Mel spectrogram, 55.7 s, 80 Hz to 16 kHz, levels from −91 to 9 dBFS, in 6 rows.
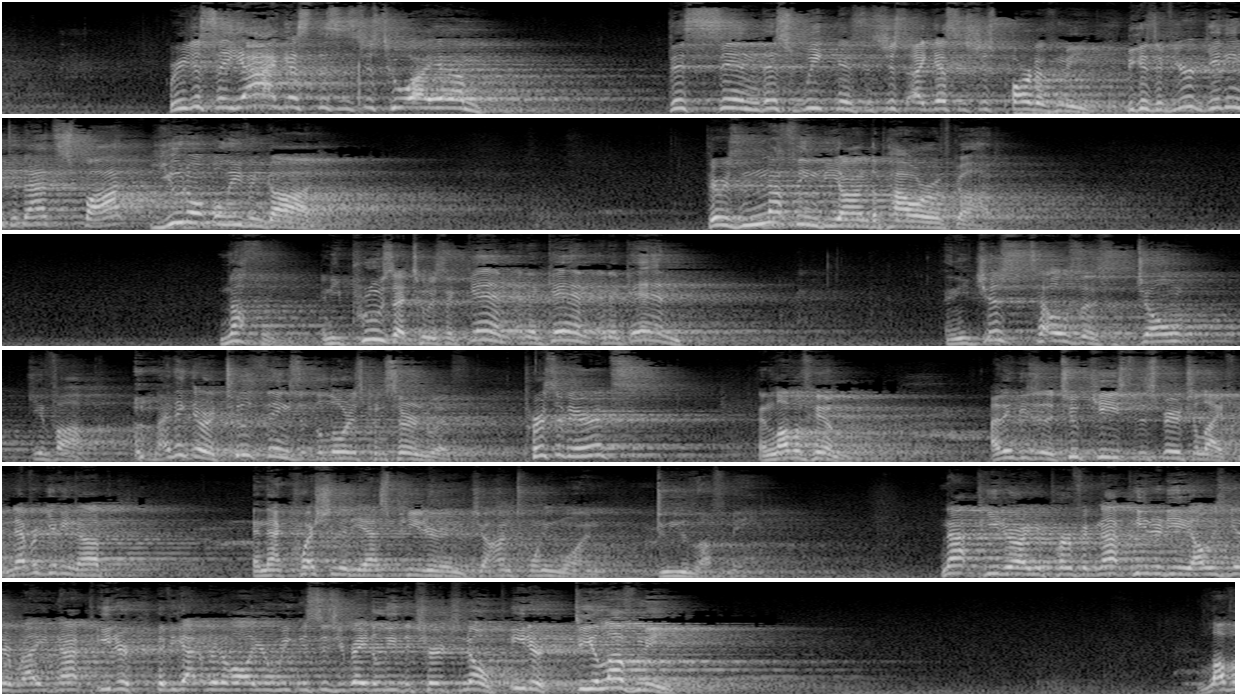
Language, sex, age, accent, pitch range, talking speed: English, male, 30-49, American, 195-280 Hz, 160 wpm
